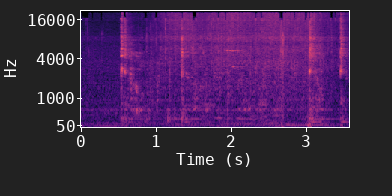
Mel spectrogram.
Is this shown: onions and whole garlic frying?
yes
